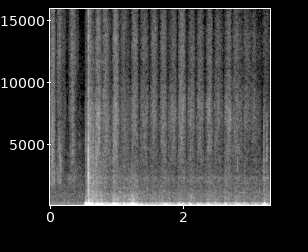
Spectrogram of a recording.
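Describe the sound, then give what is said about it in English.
Steady sanding on wood while making furniture, a continuous rough rubbing that starts abruptly after a brief silence and keeps going in uneven back-and-forth strokes with no voices. “I'm a little busy here. What are you doing? I got a job. Making furniture.”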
